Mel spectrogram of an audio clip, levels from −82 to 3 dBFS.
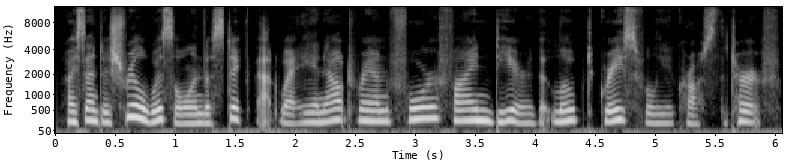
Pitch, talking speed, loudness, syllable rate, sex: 230 Hz, 220 wpm, -18 LUFS, 4.8 syllables/s, female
